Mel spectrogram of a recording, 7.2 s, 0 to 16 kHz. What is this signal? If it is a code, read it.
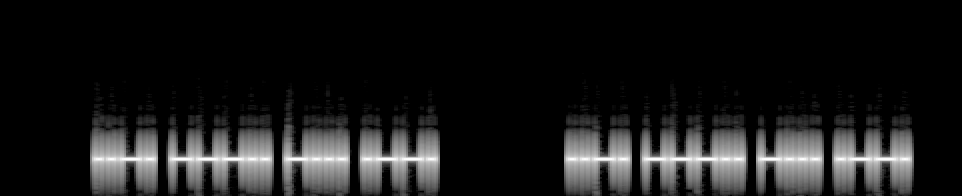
Morse code, heard as a keyed tone, about 25 wpm, 700 Hz. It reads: F8BP F8BP
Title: DXCC-100 Call Signs - 4 Characters - Repeated 2x - 25wpm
